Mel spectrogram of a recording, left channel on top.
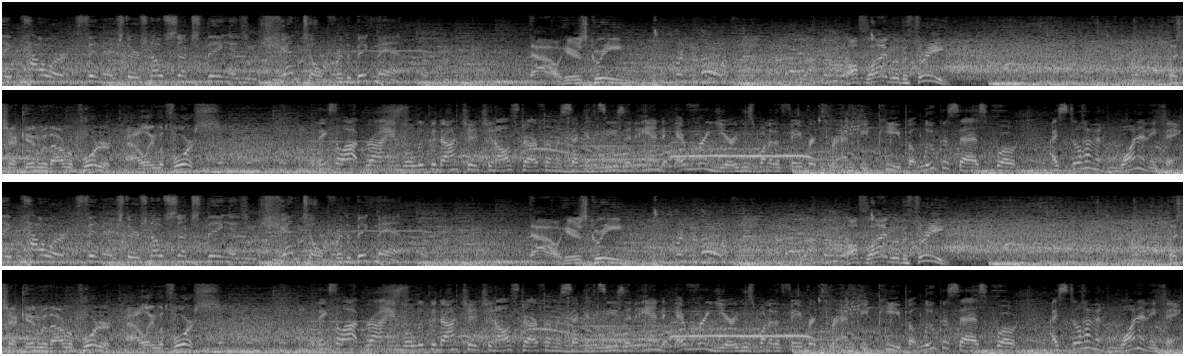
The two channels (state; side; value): identical; both; correlation 1.00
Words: power finish. There's no such thing as gentle for the big man. Now here's Green. Offline with a 3. Let's check in with our reporter, Allie LaForce. Thanks a lot, Brian. Well, Luka Doncic, an all-star from his second season, and every year he's one of the favorites for MVP. But Luka says, quote, I still haven't won anything,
